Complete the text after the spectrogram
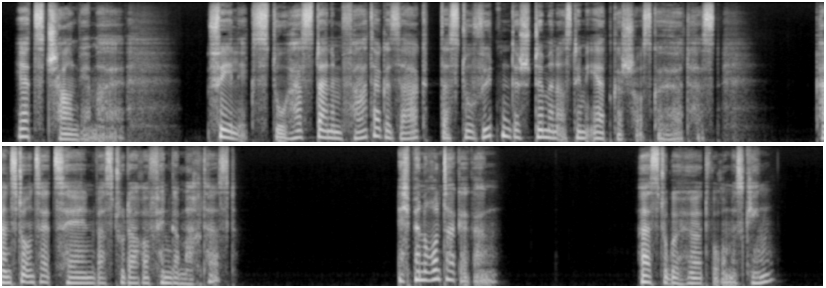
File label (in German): Hoerbuch; Schattengast; Felix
